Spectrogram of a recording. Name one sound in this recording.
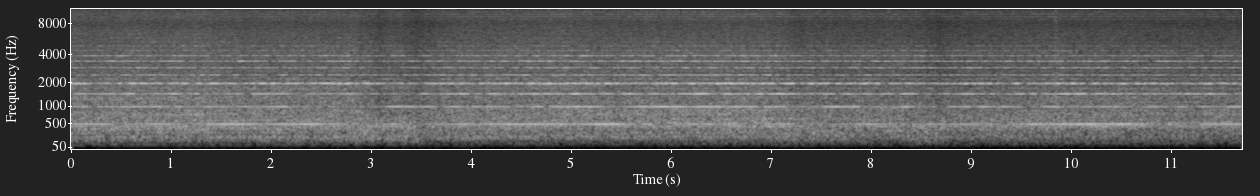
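A long freight train rumbles and clatters steadily past close by.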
